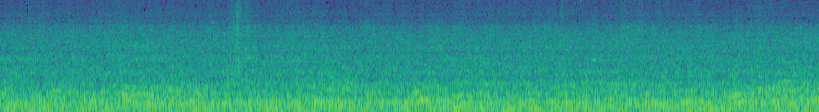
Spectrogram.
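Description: Steady low rumbling background noise with an indistinct murmur of voices.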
